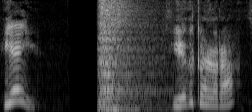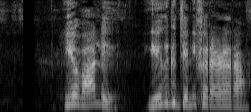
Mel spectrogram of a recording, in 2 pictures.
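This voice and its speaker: A stern young lecturer. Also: male voice, high voice, drawn-out words, music in the background. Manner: firm, questioning. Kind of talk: cartoon voice acting.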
